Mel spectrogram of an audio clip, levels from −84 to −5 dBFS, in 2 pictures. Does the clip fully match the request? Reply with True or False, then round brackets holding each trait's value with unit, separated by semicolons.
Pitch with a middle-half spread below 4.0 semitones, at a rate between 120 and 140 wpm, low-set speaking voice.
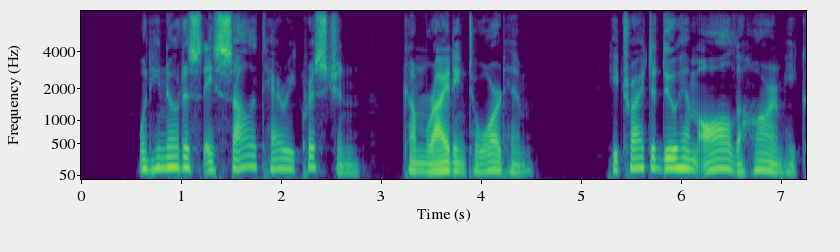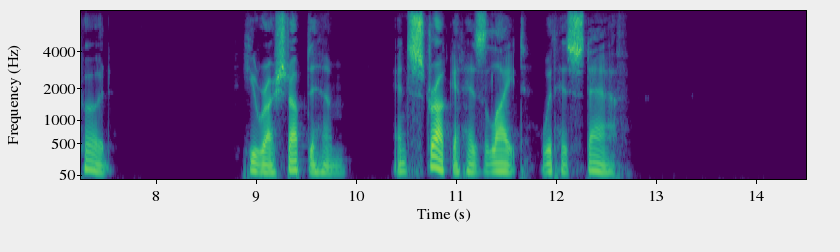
False (5.6 semitones; 135 wpm; 105 Hz)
